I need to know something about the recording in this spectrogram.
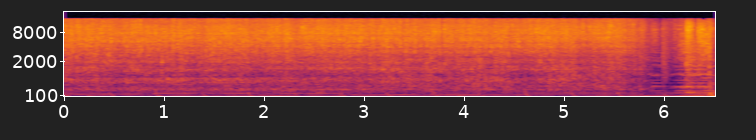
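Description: Fomac MMX-R18 meat mixer's 1,100 W electric motor running steadily, its four blades churning meatball paste in the steel bowl, with background music and a regular low beat underneath.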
